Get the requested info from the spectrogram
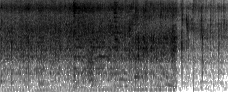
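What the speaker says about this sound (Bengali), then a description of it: "সবজিগুলো আমরা এখন ভালো করে ভেজে নেব" Vegetables fry in a pan for a home-cooked veg moong dal, a steady loud sizzle and crackle running throughout, with a few sharper clicks of stirring near the end.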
